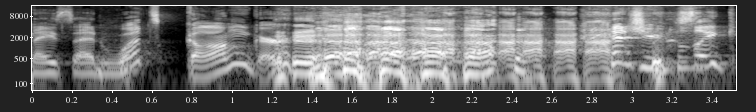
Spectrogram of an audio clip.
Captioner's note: both laughing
